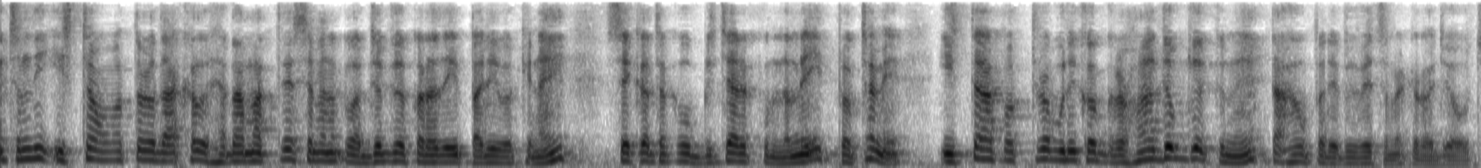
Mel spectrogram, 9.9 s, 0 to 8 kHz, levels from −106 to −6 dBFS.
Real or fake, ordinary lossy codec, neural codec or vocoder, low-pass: fake; none; codec, 16 kHz, 1.1 kbps, Voila-Tokenizer; none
